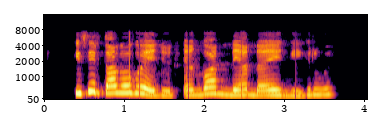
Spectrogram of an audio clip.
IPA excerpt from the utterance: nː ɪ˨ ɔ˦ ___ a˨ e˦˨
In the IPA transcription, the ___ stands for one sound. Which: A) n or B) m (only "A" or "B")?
A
